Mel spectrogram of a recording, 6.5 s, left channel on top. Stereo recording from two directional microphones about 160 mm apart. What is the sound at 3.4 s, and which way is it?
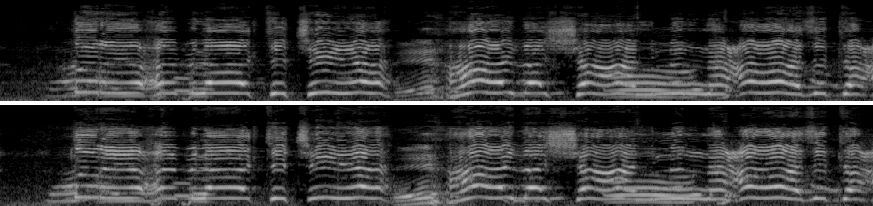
Music, 10° left (ahead or behind).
